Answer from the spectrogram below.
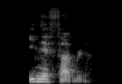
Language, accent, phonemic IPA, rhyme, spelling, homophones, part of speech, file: French, France, /i.ne.fabl/, -abl, ineffable, ineffables, adjective, LL-Q150 (fra)-ineffable.wav
- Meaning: ineffable (unable to be expressed in words)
